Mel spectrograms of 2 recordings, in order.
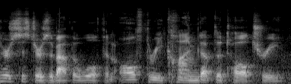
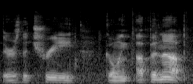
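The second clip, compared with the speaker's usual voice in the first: ordinary delivery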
